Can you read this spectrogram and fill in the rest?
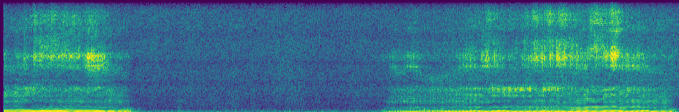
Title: Cute French Bulldog puppy snoring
